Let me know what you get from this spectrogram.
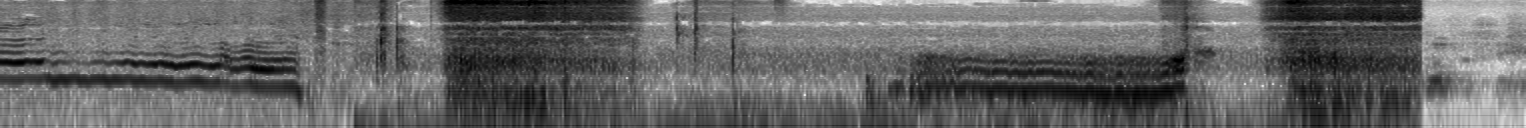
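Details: Domestic cat hissing at a person: a long, falling, moaning growl, then a sharp burst of breathy hiss, a rising yowl, and another hiss, with people gasping and talking nearby.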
